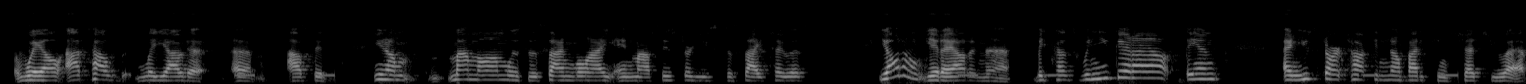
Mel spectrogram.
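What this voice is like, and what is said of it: Texas accent. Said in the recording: “this wonderful Texas accent ... It's beautiful.”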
